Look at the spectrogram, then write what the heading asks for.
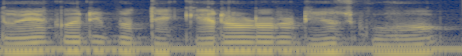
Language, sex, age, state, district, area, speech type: Odia, male, 18-30, Odisha, Cuttack, urban, read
